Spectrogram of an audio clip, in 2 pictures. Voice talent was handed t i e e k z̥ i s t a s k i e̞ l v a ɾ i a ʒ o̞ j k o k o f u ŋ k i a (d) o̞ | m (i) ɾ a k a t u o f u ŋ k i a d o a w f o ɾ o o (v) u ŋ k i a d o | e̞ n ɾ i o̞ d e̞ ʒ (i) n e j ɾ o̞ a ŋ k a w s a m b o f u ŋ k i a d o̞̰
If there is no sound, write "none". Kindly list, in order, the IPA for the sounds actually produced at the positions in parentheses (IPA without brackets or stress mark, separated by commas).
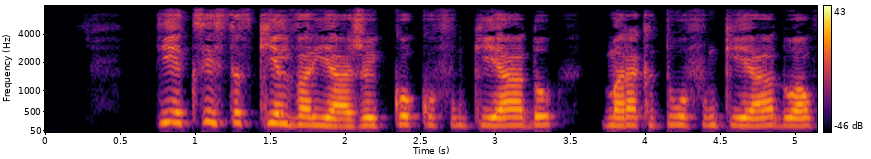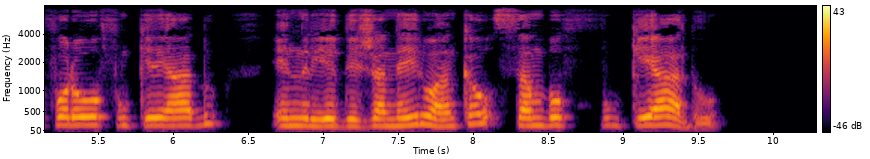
d, a, f, a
